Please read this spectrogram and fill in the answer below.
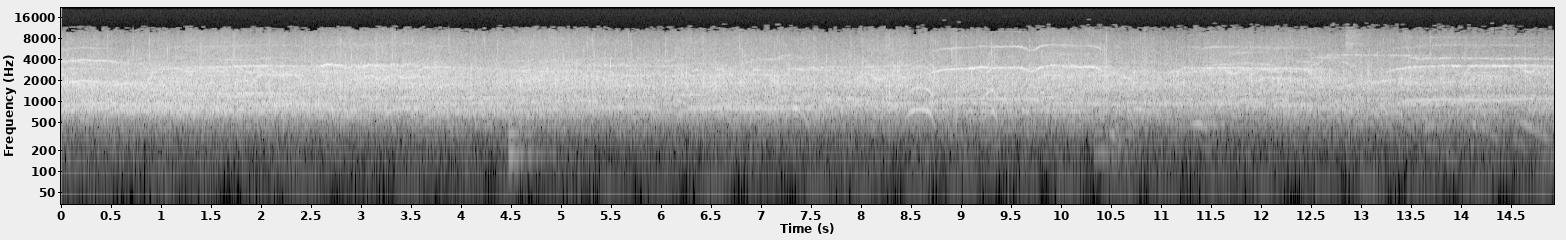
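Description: Concert audience applauding and cheering after a song ends, with whistles and shouts over the clapping, heard on an old cassette recording of the show.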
